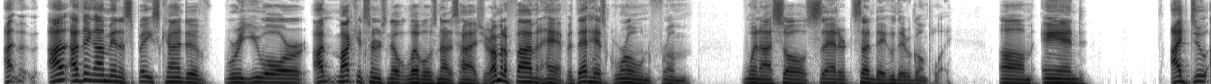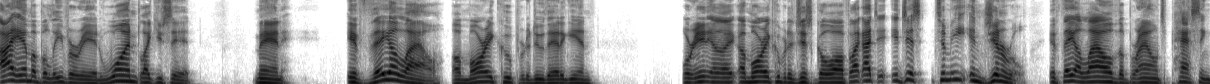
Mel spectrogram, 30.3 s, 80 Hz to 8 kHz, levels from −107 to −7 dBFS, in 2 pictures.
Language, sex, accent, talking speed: English, male, American, 180 wpm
